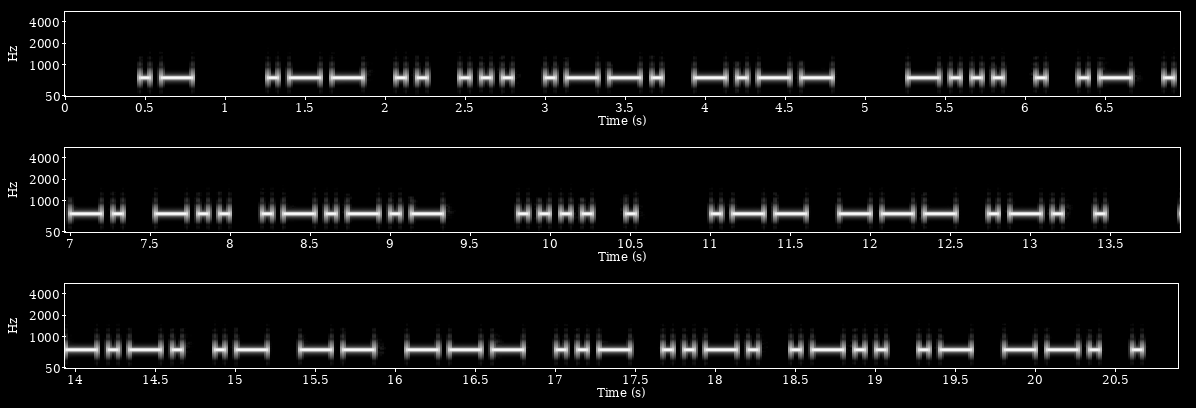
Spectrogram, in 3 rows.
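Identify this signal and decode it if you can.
Morse code, heard as a keyed tone, about 18 wpm, 600 Hz. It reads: A WISPY BEARD. HE WORE CAMOUFLAGE
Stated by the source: Morse practice at 18 wpm, English text, from CW med Gnister.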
